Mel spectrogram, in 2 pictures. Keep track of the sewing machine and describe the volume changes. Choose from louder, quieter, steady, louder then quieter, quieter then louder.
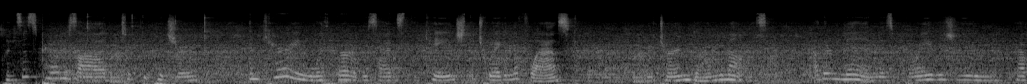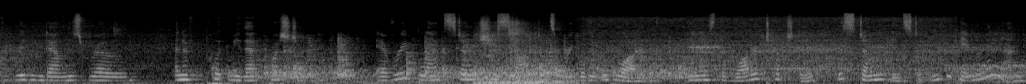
quieter.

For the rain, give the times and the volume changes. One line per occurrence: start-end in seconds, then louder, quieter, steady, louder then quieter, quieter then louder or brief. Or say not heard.
0.0-20.4 quieter then louder.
